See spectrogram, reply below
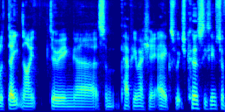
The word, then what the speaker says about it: papier-mâché: For which they need these papier-mâché? Am I saying that right? – I'd say papier-mâché.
